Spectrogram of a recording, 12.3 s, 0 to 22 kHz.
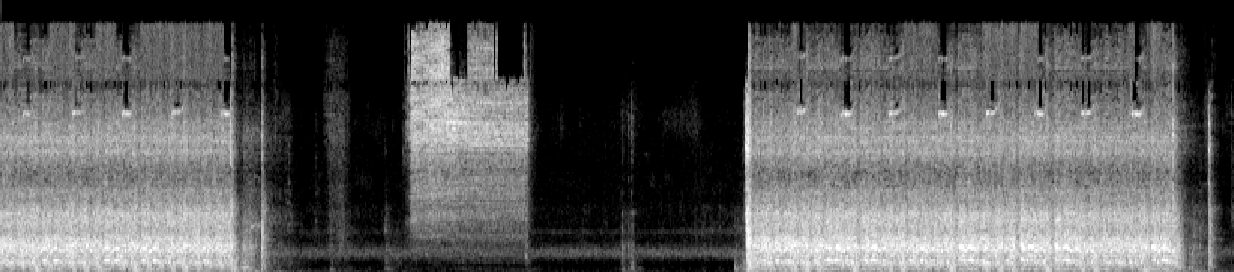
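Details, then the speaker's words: Ford F-350 diesel sitting 19 years, cranked after fuel is poured down the intake; two long cranking spells at roughly three beats a second, never catching. Crank, no start; owner suspects no fuel delivery and plans a lift pump and fresh diesel. "That's enough for me. I know it'll start, but it's looking like we're getting no fuel. So I'm gonna go pick up a lift pump and some fresh diesel, put all that on, see if it starts."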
